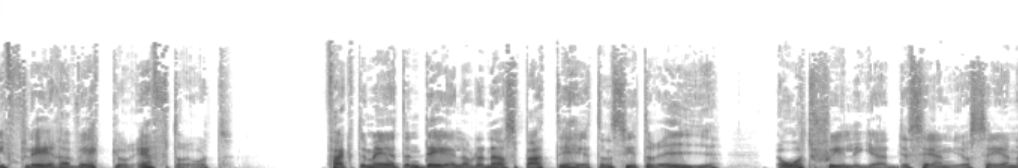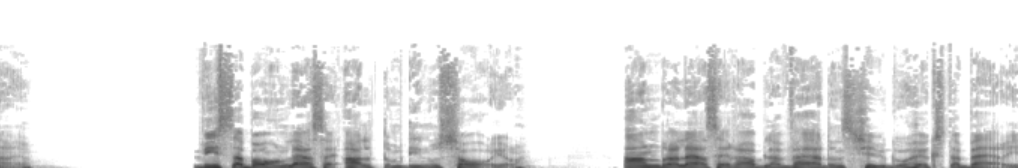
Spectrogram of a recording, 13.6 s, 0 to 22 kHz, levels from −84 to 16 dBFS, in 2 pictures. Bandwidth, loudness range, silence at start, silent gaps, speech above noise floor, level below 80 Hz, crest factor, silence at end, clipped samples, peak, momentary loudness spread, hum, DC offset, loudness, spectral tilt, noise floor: 16.5 kHz; 3 LU; 0 s; none; over 73 dB; -54 dBFS; 18 dB; 0 s; under 0.1%; 0 dBFS; 12 LU; none; under 0.1%; -18 LUFS; -6 dB/octave; under -90 dBFS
